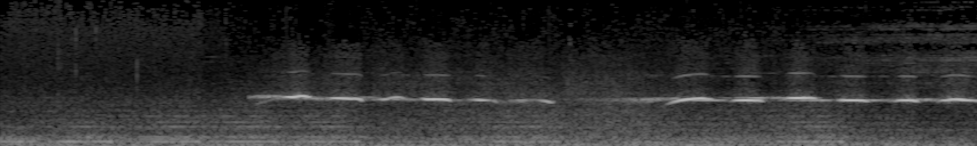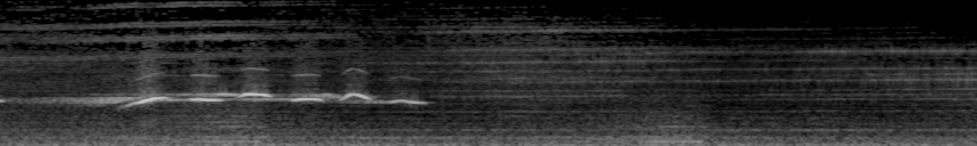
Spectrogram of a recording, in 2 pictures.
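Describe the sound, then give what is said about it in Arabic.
Whistling in a dark haunted house: a clear, wavering whistled tune that holds for several seconds, pauses, then carries on with small trills over a constant low rumble, before fading out. “وصوت الصفير في العادي يعني حاجة متخوفش، ولكن تخيل معايا انت واقف ضلمة في بيت عارف انه مسكون ولوحدك والدنيا كحل وحد بيصفر لك.”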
